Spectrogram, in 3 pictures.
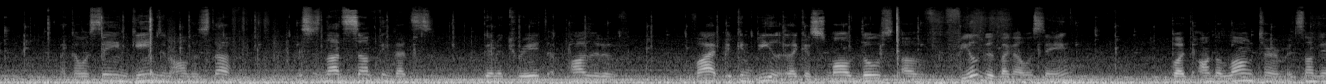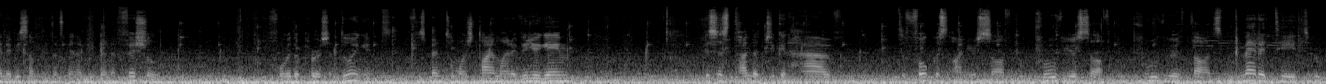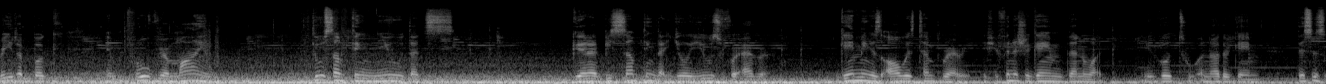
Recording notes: I apologize in advance for the background noise as this episode was recording hands-free while driving.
